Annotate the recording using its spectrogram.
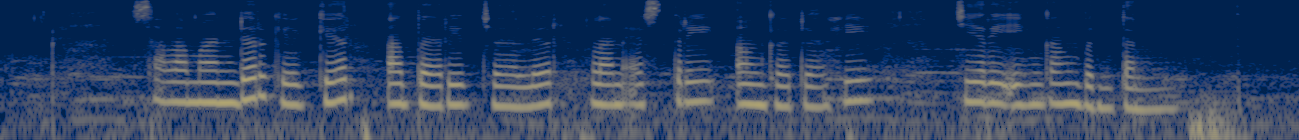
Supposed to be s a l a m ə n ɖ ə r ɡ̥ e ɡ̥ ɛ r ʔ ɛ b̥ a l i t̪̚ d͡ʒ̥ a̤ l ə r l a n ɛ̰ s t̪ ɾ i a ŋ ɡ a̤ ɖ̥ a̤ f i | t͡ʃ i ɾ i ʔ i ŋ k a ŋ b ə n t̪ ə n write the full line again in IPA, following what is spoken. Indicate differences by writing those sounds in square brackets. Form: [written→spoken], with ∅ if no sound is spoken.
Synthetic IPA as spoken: s a l a m [ə→a] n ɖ ə r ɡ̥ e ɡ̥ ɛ r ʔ [ɛ→a] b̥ a [l→ɾ] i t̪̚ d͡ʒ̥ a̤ l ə r l a n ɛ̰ s t̪ ɾ i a ŋ ɡ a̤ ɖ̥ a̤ [f→h] i | t͡ʃ i ɾ i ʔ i ŋ k a ŋ b ə n t̪ ə n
